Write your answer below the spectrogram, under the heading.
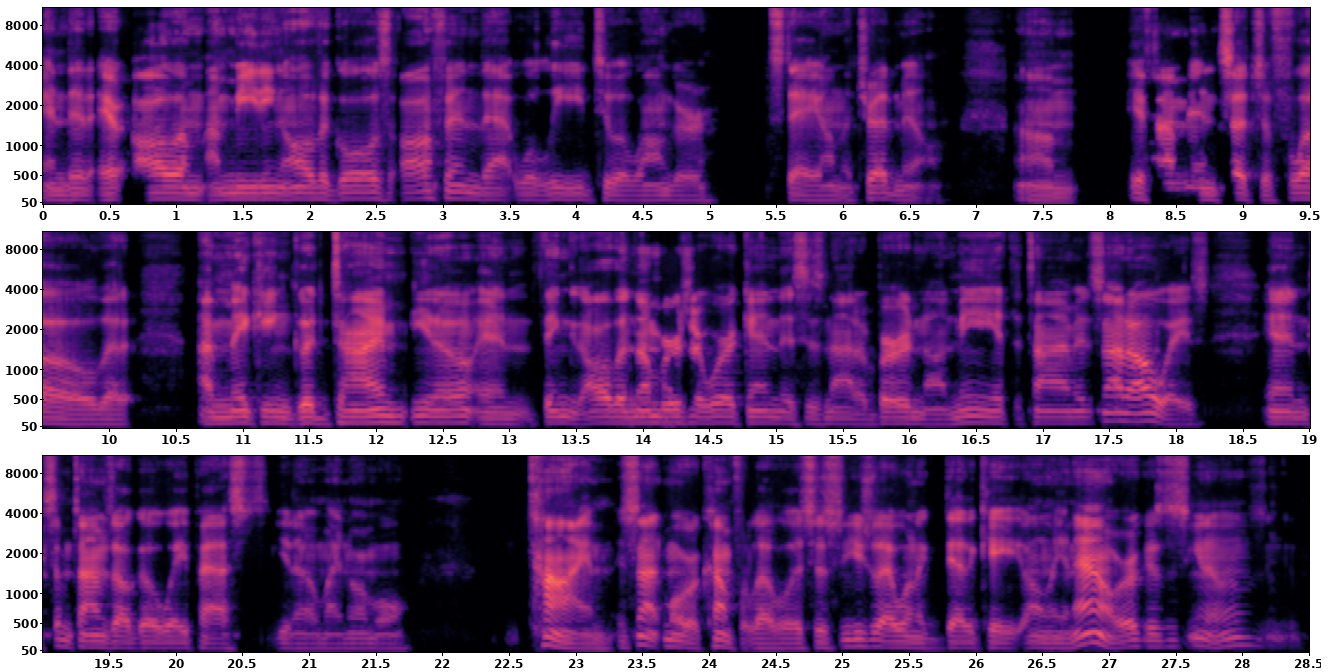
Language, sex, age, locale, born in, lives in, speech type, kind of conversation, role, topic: English, male, 55-59, en-US, United States, United States, conversation, unstructured, none, What small or quirky workout rituals make exercise more fun for you?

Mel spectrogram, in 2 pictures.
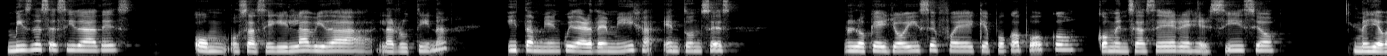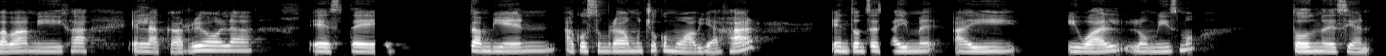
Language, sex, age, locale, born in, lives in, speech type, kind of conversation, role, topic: Spanish, female, 30-34, es-MX, Mexico, United States, conversation, podcast, guest, ¿Cómo manejas la presión social al tomar decisiones personales?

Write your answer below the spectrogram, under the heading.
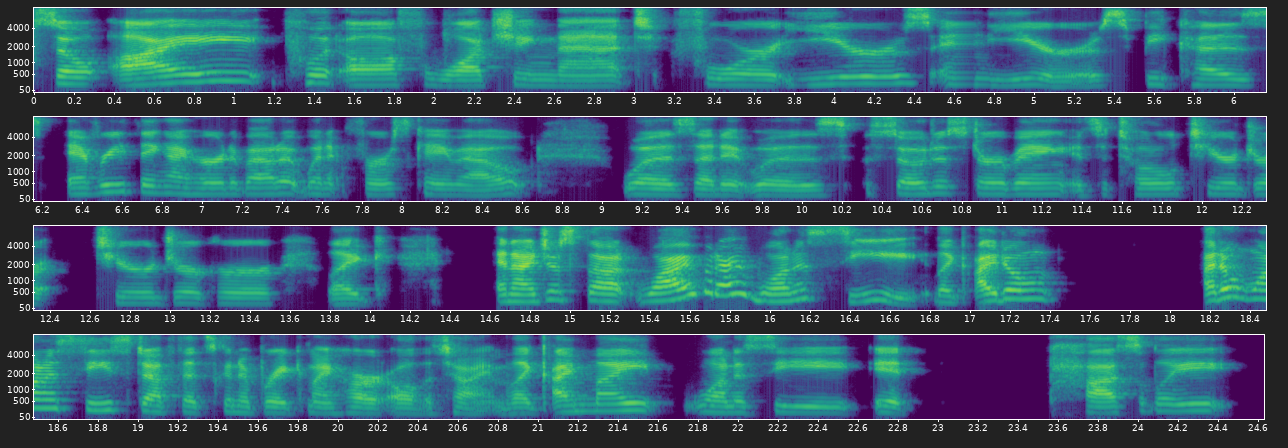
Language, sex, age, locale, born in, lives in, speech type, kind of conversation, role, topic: English, female, 50-54, en-CA, Canada, United States, conversation, podcast, host, What makes a story compelling across different media?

